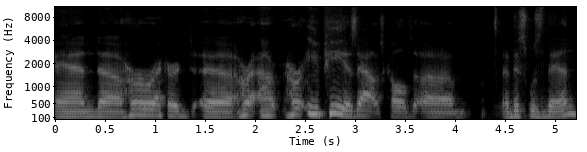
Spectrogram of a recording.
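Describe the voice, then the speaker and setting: A man with an American accent has a dark, mellow tone. His pitch is fairly high, with ordinary pitch variation. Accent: Southern accent trained out. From Georgia, US South. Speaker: music producer and composer. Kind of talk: interview. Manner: animated, many repetitions and restarts.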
